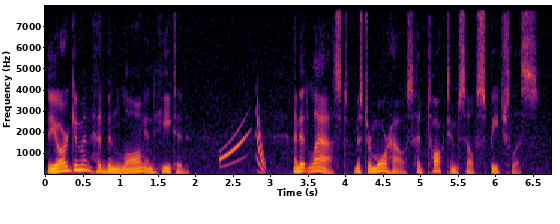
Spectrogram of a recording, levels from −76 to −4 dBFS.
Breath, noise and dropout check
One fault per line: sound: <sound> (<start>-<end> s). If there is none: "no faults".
sound: chirp (2.3-3.0 s)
